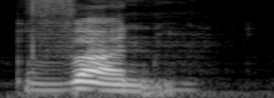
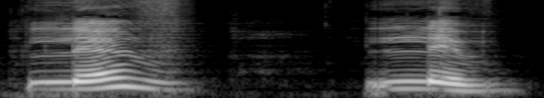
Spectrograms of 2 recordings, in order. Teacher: feel the buzz in your lips and especially in your throat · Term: V sound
